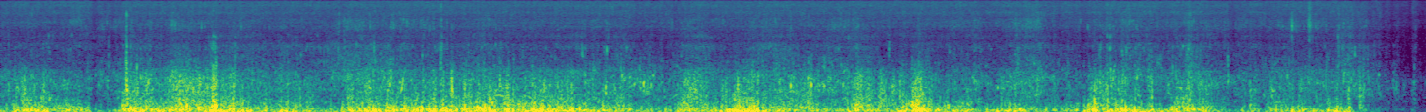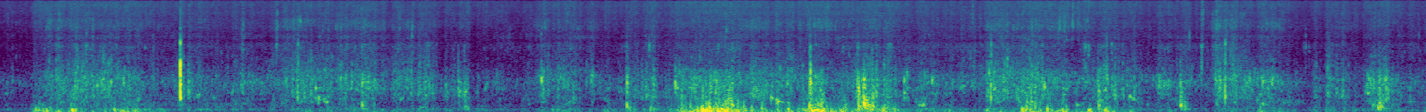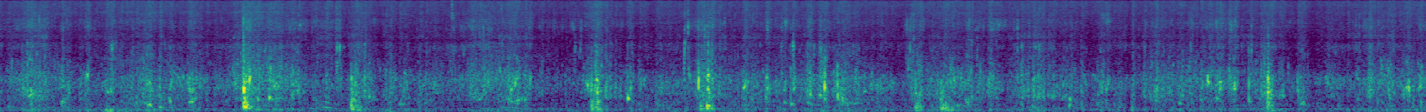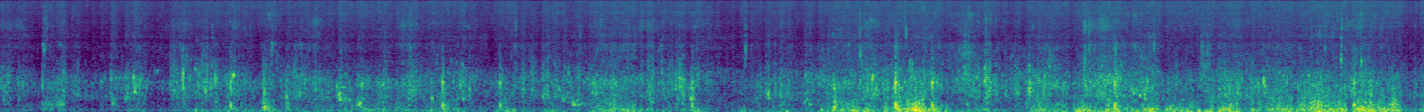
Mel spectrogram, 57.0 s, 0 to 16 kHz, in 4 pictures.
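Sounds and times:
wind rumble on microphone: 0:00.0 - 0:27.2, 0:42.1 - 0:57.0
paddle splashing in water: 0:00.0 - 0:57.0.

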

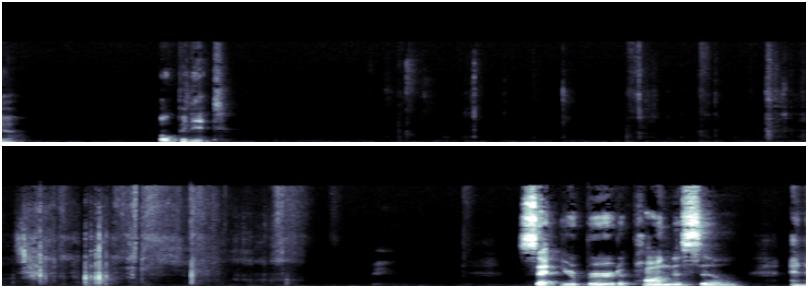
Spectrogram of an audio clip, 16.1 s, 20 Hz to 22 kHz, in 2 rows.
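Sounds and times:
paper page rustling: 0:03.8 - 0:11.3.

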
